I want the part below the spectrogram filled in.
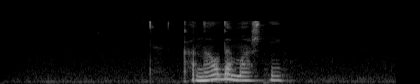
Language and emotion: Russian, neutral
